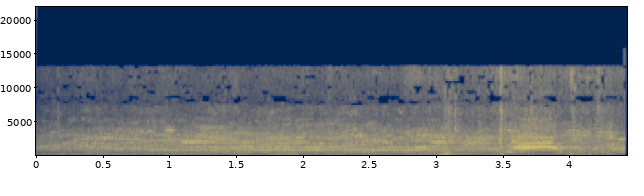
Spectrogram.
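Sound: crowd screaming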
